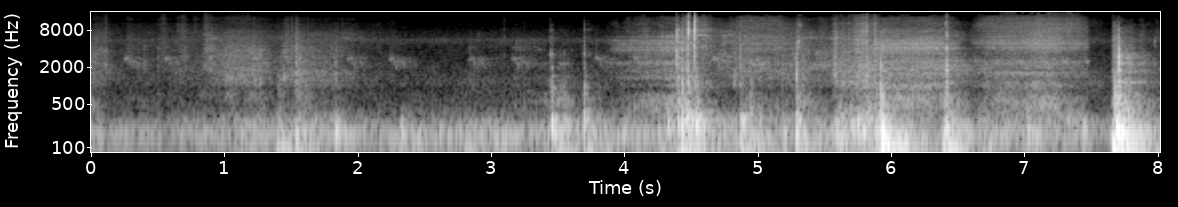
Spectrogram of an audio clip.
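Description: Pliers grip and scrape on metal.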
